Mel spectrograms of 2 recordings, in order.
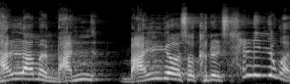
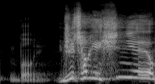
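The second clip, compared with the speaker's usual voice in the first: put-on cheeky child; 8 semitones higher than usual. Mocking child's retort.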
